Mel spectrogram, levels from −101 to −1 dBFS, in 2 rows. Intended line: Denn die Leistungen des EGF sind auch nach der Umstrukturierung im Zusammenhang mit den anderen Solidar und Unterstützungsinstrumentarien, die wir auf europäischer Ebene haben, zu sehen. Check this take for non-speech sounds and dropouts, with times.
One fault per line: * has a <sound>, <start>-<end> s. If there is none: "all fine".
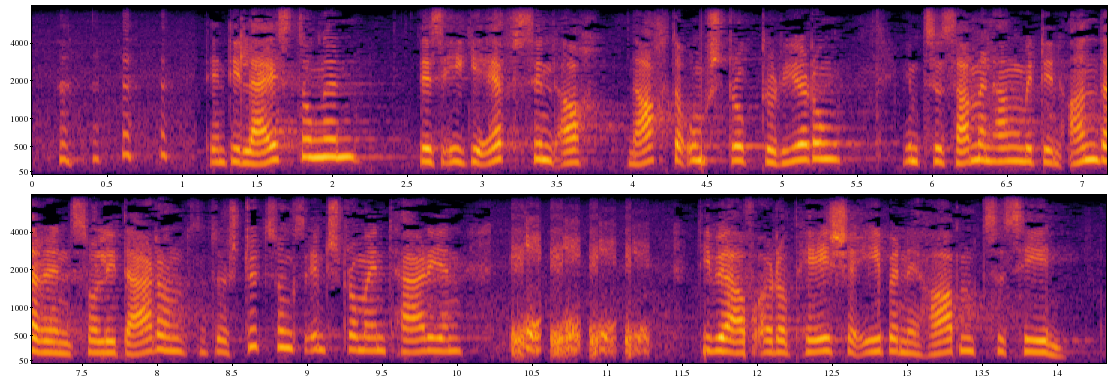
* has a laugh, 0.2-1.0 s
* has a laugh, 10.4-11.3 s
